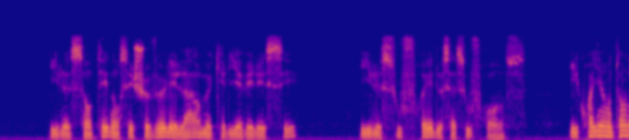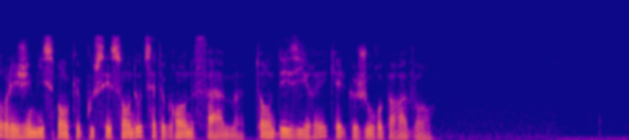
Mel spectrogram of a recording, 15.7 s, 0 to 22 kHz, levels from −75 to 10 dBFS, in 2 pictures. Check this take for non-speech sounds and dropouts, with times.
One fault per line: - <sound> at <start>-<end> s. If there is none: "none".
none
